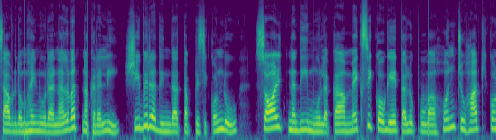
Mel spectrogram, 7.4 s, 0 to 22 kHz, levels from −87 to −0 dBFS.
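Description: At 0.36, 1.30, 4.69 and 6.42 s the speech jumps ahead, losing roughly 40, 70, 20 and 20 ms with no gap. That's likely a dropped buffer (overrun), where samples were overwritten before being read and the edges got spliced together.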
